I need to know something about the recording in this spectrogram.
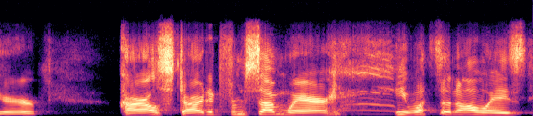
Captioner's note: chuckles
